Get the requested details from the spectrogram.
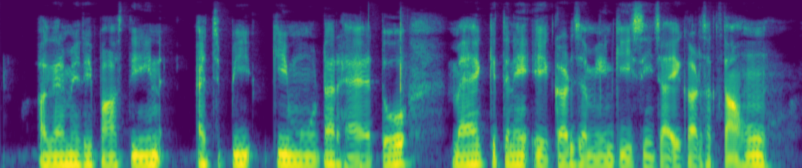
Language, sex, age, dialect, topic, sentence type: Hindi, male, 18-24, Marwari Dhudhari, agriculture, question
